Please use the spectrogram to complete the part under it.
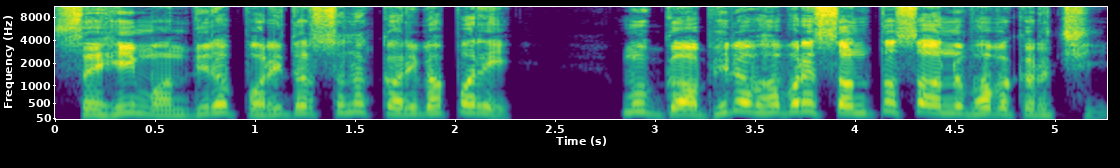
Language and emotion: Odia, happy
